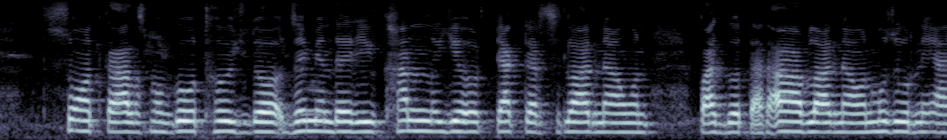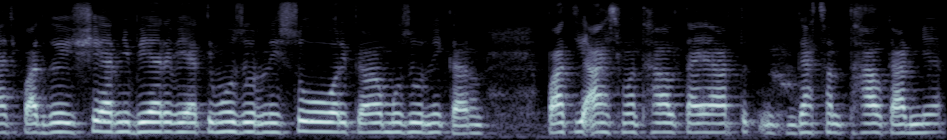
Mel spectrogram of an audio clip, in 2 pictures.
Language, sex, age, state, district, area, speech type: Kashmiri, female, 60+, Jammu and Kashmir, Ganderbal, rural, spontaneous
